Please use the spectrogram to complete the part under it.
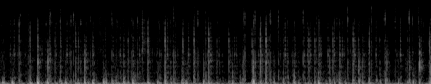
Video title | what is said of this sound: ASMR Blu-ray movie collection. Whispering and tapping | I don't think it makes that great tapping sounds cuz there's a little bit that kind of gives it a bit of ring to it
